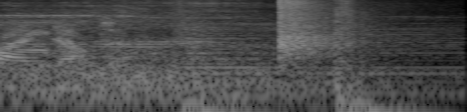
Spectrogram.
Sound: airplane engine roaring; upbeat music

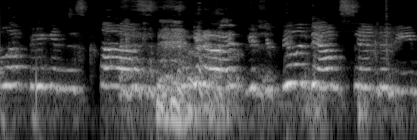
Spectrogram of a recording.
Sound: laugh

